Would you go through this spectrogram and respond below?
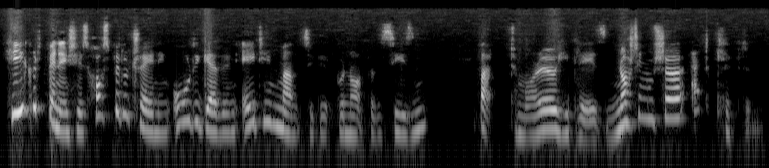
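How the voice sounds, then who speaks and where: A woman's voice: mid-range voice, big pitch swings, brisk, warm tone. An actress playing a genteel, chatty lady hostess in a radio drama. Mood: sociable. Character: genteel, chatty mother-to-be's sisterly confidante and hostess. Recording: dull old radio broadcast.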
